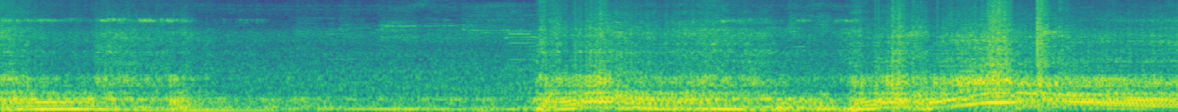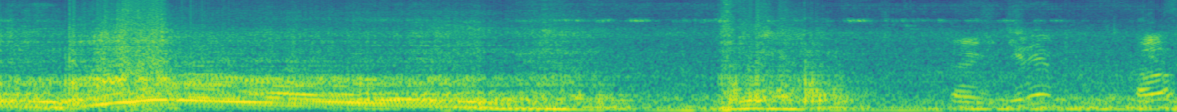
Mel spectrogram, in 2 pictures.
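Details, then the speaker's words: Car after exhaust shop repair, heard from the back: revs climb and drop cleanly with smooth, even exhaust note, no raspy sound or rattle; exhaust now sealed. "so yeah as you can see we're back no more little rusty sound"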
